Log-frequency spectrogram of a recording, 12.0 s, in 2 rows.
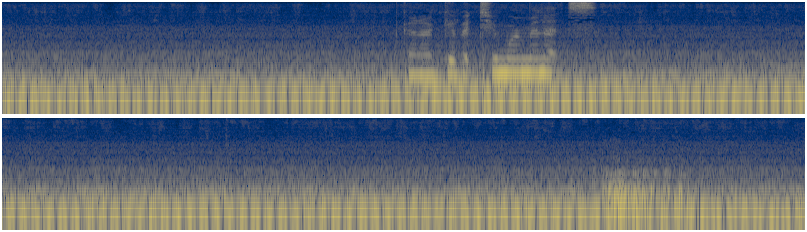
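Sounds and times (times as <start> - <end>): car engine idling: 7.6 - 11.7.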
